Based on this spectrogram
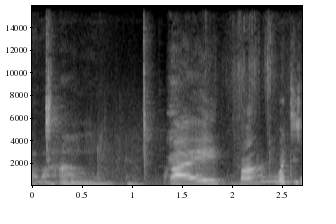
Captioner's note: kissing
